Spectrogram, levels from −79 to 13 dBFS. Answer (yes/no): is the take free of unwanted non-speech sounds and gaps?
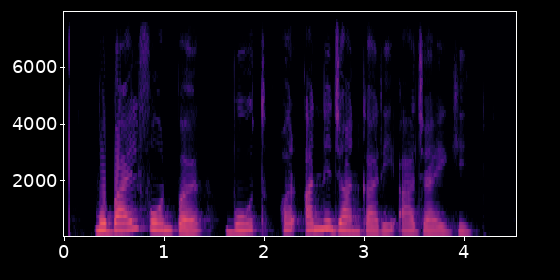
yes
